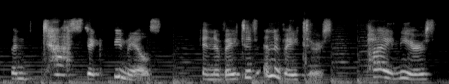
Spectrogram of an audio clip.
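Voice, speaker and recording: Actress as eager female comedy news correspondent, high voice, lively swooping intonation, music bed. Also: moderate pace. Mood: eager, dramatic. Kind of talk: scripted comedy news-style announcing.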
